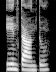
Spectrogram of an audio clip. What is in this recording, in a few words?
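"intantu", female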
